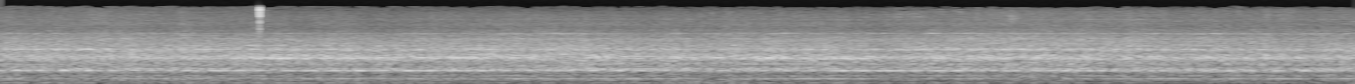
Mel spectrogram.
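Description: A diesel locomotive engine throbs loudly close by.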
